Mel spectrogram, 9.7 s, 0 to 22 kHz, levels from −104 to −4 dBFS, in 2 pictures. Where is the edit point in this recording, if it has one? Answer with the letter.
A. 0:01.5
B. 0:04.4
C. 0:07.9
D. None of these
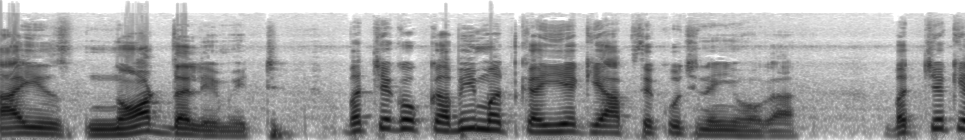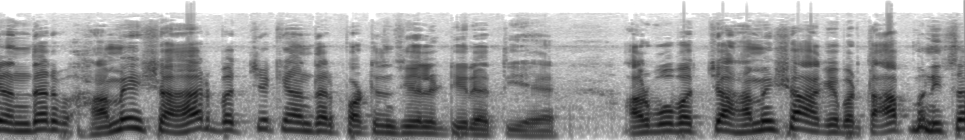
A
